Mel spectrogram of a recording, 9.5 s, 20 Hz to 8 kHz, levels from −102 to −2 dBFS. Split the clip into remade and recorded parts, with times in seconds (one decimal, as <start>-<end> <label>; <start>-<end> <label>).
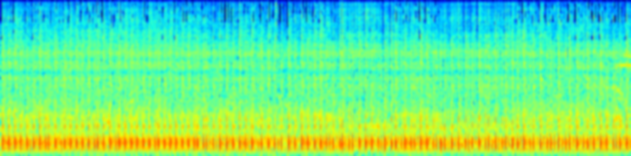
0.0-5.1 recorded; 5.1-5.9 remade; 5.9-6.6 recorded; 6.6-7.7 remade; 7.7-9.5 recorded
